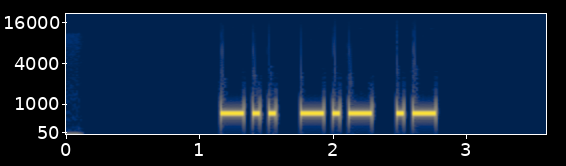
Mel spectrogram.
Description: Morse code, heard as a keyed tone, about 20 wpm, 700 Hz. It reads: DKA
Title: USA Call Sign Postfixes - 3 Letters 20wpm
